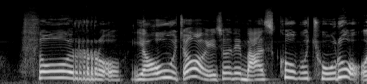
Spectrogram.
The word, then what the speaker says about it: zorro: 사라라고 이렇게 발음을 하겠죠. 자, 또 소로 여우죠. 예전에 마스크 오브 조로 있었는데 자, 소로. 자, 중남미 사람들 얘 발음하면 소로. zorro.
